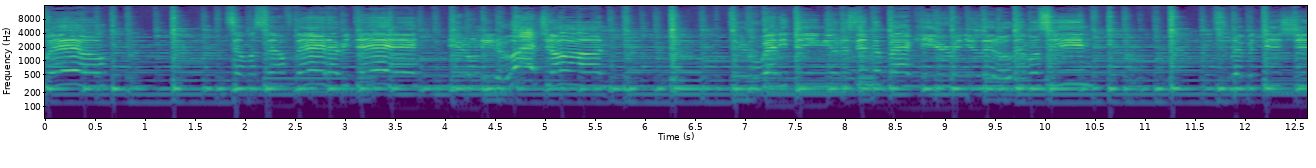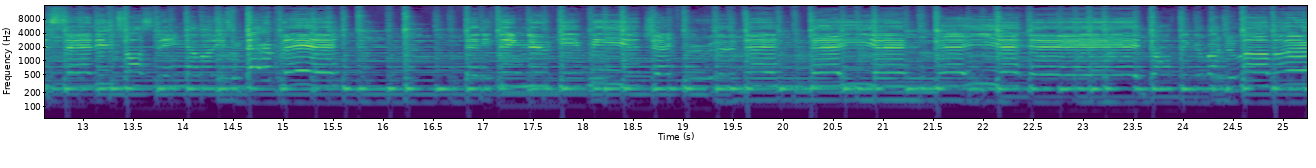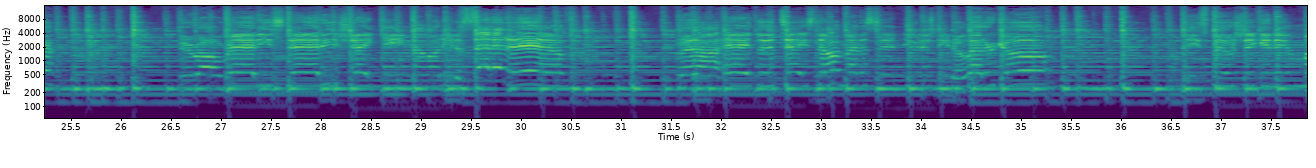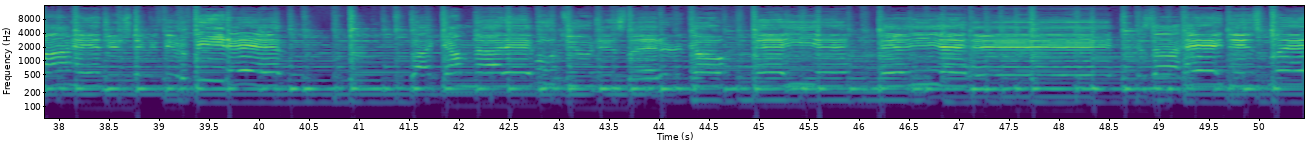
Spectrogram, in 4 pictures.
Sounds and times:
Acoustic guitar: 0.0s - 50.4s
Strum: 0.0s - 50.4s.

